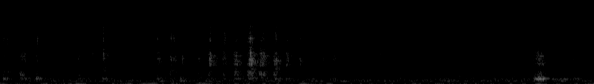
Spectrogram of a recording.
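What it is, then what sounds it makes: Scratch-art paper being scratched. A wooden stylus scratches a dragon outline into a flat, black-coated scratch-art card. Quiet, uneven strokes of dry scratching and rubbing come in short bursts and build to a denser cluster midway. A single firmer scrape closes the clip near the end.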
